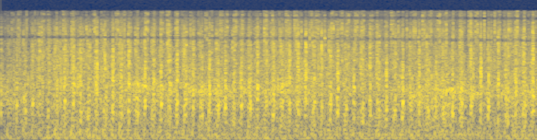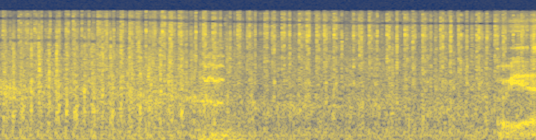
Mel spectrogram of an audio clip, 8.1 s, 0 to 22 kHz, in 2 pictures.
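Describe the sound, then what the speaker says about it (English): Steady, loud engine drone of a twin-engine aircraft landing in the IL-2 Sturmovik flight game, continuous throughout with a brief swell near the end. "Gonna make a nice gentle landing here."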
